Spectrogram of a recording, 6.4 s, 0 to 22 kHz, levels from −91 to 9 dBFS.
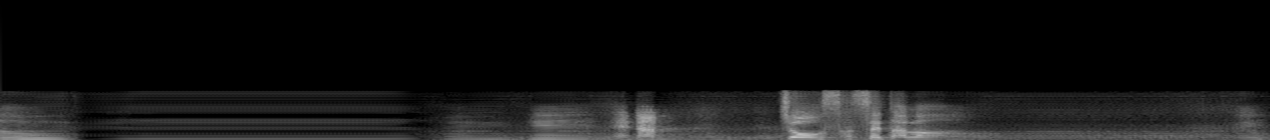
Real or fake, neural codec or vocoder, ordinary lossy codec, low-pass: fake; codec, 16 kHz, about 1 kbps, DyCAST, with the encoder's durations; none; none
